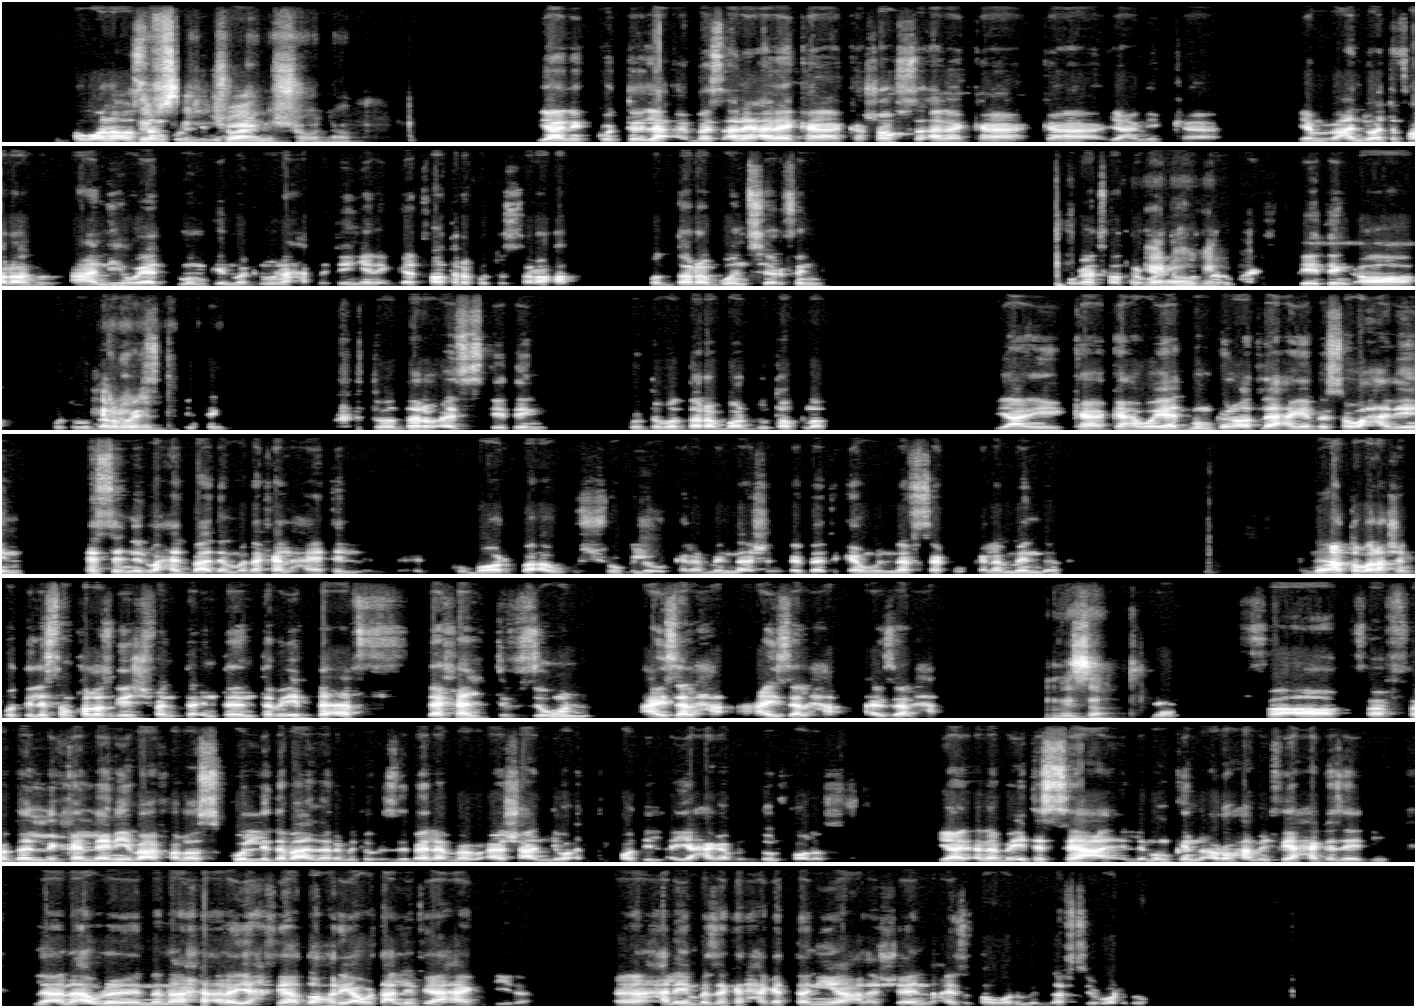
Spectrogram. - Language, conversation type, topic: Arabic, unstructured, إزاي تحافظ على توازن بين الشغل وحياتك؟
- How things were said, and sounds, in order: unintelligible speech; tapping; in English: "windsurfing"; in English: "ice skating"; in English: "ice skating"; in English: "ice skating"; in English: "Zone"; unintelligible speech; laughing while speaking: "أنا"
